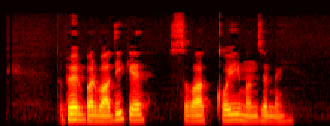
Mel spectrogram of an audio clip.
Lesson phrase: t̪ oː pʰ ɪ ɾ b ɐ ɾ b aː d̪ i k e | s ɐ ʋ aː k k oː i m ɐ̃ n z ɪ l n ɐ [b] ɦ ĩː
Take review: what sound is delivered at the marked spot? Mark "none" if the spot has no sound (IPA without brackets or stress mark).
none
